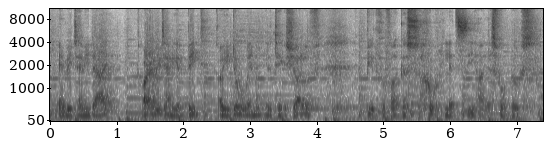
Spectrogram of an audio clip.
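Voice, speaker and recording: Clear music plays in the background while a man speaks at a fairly quick pace with ordinary pitch variation. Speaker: gaming channel host. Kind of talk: video intro to camera. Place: studio.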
